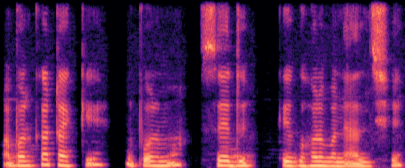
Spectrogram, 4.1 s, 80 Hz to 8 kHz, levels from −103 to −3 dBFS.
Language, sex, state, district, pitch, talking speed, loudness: Maithili, female, Bihar, Saharsa, 210 Hz, 160 wpm, -20 LUFS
